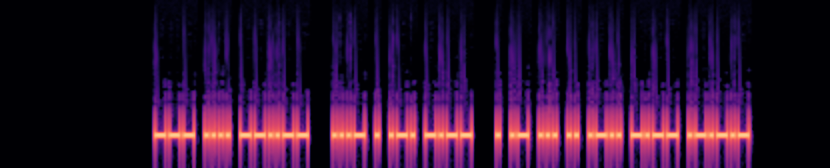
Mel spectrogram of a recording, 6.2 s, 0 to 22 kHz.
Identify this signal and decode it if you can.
Morse code, heard as a keyed tone, about 44 wpm, 700 Hz. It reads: OH, VERY EASILY.
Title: Sentences from Top 900 Words 45wpm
